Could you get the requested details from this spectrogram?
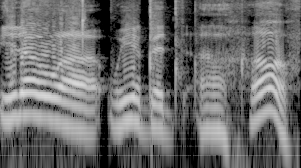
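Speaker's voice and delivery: loud, high speech pulled out of shape by a yawn. Speaker talking with another person mid-conversation, yawning. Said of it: "I'm yawning".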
